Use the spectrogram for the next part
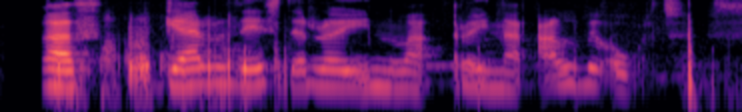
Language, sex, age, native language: Icelandic, female, 9, Icelandic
